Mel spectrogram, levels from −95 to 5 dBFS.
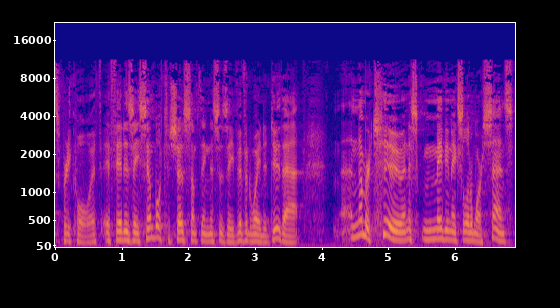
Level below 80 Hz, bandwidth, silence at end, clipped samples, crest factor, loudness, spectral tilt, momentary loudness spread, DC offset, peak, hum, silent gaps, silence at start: -62 dBFS; 11.5 kHz; 0.05 s; under 0.1%; 18 dB; -28 LUFS; -4 dB/octave; 10 LU; under 0.1%; -12 dBFS; none; none; 0 s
